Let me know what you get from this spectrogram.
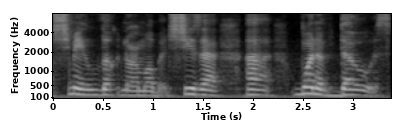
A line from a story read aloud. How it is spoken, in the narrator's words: his father sputtered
